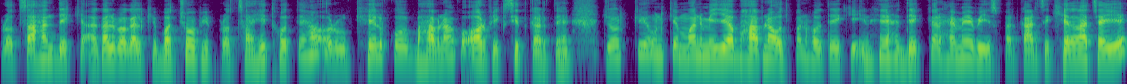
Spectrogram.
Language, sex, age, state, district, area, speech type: Hindi, male, 18-30, Bihar, Darbhanga, rural, spontaneous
